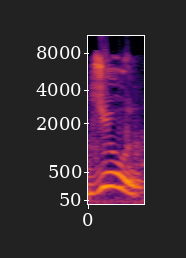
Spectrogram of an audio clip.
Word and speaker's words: June: Sixth month का नाम है JUNE, जिसका उच्चारण होता है जून।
